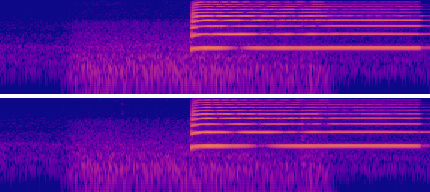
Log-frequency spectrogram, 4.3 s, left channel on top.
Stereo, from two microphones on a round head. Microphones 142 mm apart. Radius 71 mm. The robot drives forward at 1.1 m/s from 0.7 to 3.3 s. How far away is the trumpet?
About 0.6 m.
